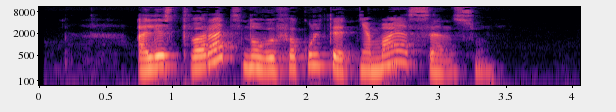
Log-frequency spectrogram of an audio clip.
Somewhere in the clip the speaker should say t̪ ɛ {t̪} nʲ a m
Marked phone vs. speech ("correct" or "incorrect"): correct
